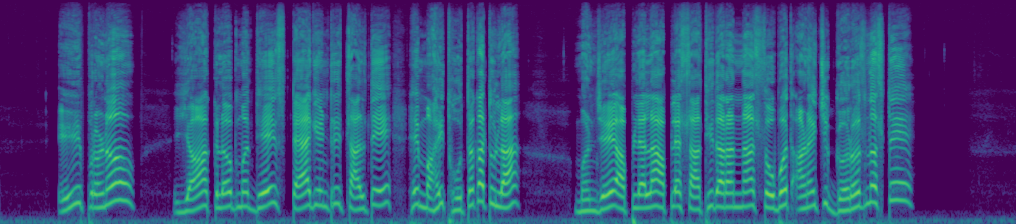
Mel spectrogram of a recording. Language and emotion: Marathi, surprised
